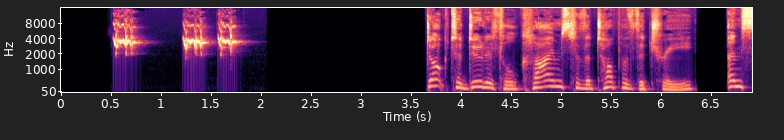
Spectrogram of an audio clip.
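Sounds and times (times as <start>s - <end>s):
bird crying from a tree: 0.5s - 2.0s
speech: 3.7s - 6.9s.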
